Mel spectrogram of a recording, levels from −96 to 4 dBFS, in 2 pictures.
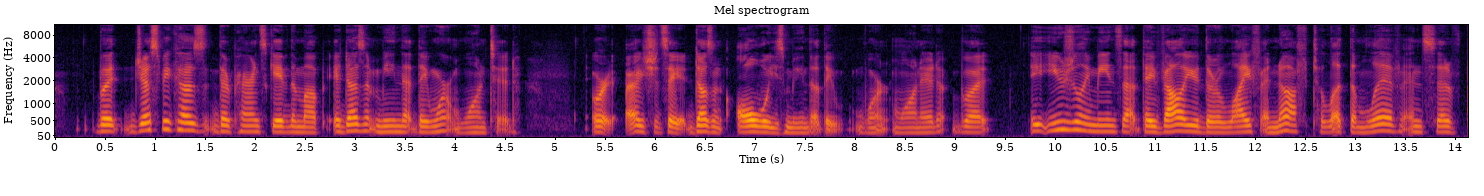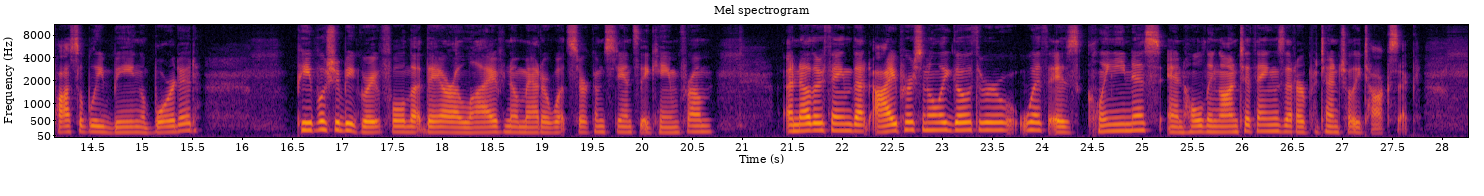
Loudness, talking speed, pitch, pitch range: -26 LUFS, 170 wpm, 170 Hz, 155-195 Hz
